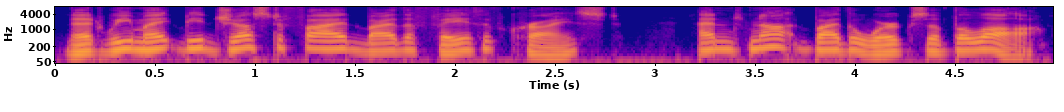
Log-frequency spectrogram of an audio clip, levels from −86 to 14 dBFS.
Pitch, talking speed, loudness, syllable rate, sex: 145 Hz, 215 wpm, -17 LUFS, 4.4 syllables/s, male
